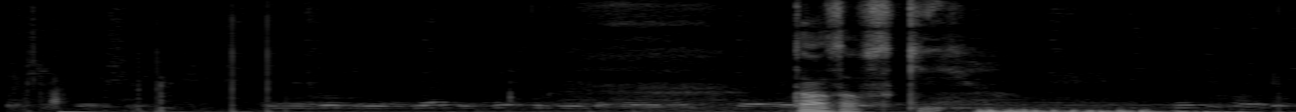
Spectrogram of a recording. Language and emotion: Russian, neutral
